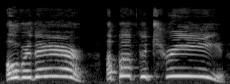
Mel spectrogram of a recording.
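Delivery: thrilled shout of discovery; excited pointing. Acted. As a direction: call out in wonder.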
